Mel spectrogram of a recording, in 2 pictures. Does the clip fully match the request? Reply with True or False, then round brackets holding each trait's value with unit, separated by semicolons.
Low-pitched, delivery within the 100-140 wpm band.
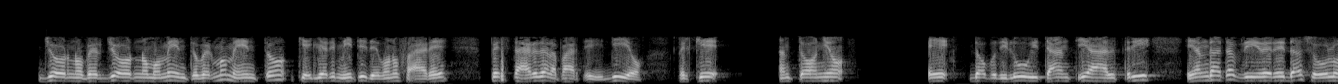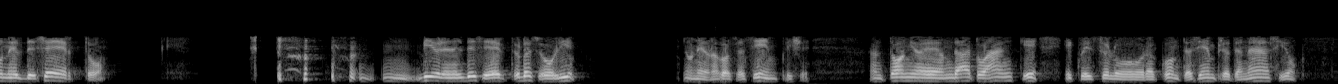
False (165 Hz; 120 wpm)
